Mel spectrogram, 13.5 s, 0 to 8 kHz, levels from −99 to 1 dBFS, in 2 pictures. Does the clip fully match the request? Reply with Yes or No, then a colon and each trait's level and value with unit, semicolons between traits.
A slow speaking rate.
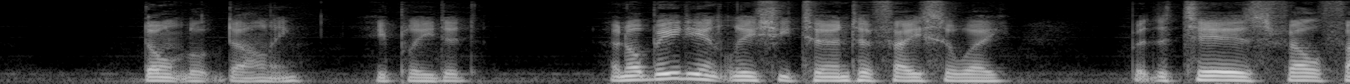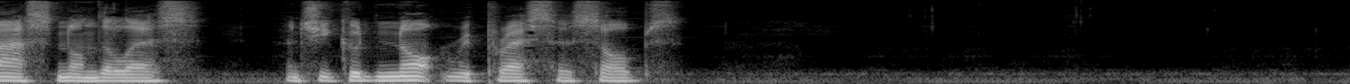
Yes: slow, 120 wpm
